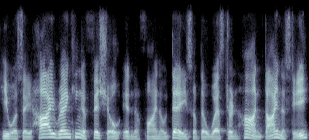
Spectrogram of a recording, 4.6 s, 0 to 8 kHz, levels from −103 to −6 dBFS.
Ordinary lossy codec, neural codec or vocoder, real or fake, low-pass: Opus, 64 kbps; none; real; 7.2 kHz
